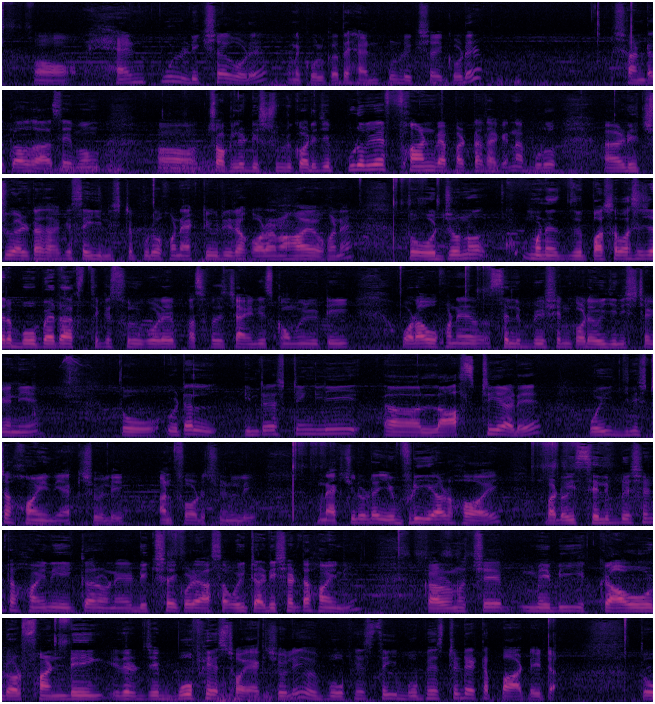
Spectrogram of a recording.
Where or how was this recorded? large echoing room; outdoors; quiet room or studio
outdoors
